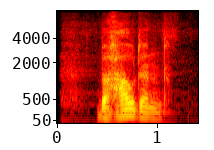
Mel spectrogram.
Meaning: 1. to save, keep 2. to preserve 3. past participle of behouden
- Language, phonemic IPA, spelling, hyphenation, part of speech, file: Dutch, /bəˈɦɑu̯də(n)/, behouden, be‧hou‧den, verb, Nl-behouden.ogg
